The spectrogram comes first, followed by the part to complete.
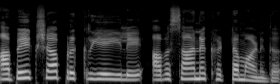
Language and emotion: Malayalam, neutral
